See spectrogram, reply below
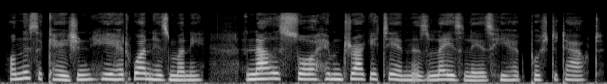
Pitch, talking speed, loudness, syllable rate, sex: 225 Hz, 225 wpm, -18 LUFS, 5.5 syllables/s, female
